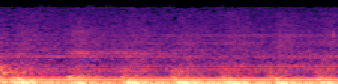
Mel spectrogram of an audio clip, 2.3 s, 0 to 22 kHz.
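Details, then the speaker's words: Ventisol electric fan brought in for noise and a propeller that would not spin, run at speeds 1, 2 and 3: steady low hum with soft even throb, no rubbing or rattle; motor mechanically normal, only a part missing. "Esse é o barulho comum normal do ventilador tá então ele não tem problema mecânico no seu motor tá normal"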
